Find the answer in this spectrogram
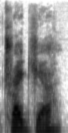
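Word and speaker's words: Dreijer: really hard to pronounce siblings karen and olaf draya which swedish electronic group so that's siblings karen and olaf drejja that's d-r-e-i-j-e-r for those who need to know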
